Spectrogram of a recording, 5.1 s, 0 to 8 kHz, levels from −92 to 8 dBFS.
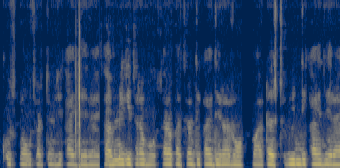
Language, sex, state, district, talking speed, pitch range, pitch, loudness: Hindi, female, Maharashtra, Dhule, 210 wpm, 220-235 Hz, 230 Hz, -24 LUFS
